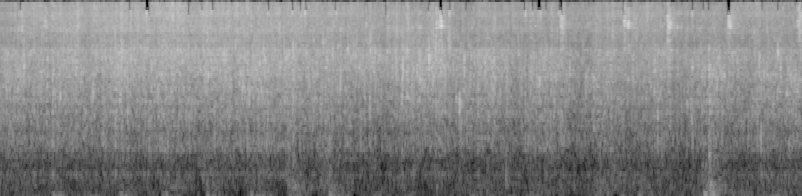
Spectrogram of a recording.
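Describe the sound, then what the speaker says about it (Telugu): Dried red chillies fry in a pan of oil for a carrot, coconut and chana dal curry, giving a steady, dense sizzle throughout with a few soft knocks and no voices. "ఇవన్నీ వేసి మనం ఫ్రై చేసేసుకుంటూ ఇది కూడా గోల్డెన్ బ్రౌన్ వచ్చేలాగా వేయించుకోవాలండి."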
